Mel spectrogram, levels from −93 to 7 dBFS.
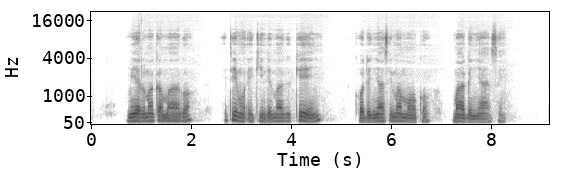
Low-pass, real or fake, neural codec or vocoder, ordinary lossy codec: none; fake; vocoder, 44.1 kHz, 128 mel bands every 256 samples, BigVGAN v2; none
